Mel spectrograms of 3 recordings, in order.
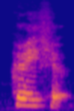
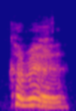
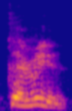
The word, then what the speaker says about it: Carew: Cray, have I pronounced it correct? Is Karu. Carew.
